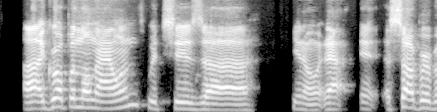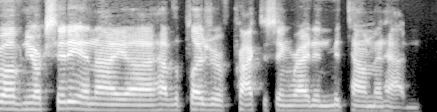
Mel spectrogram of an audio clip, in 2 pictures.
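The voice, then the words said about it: Slight New York accent. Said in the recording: “a little bit of a New York accent”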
